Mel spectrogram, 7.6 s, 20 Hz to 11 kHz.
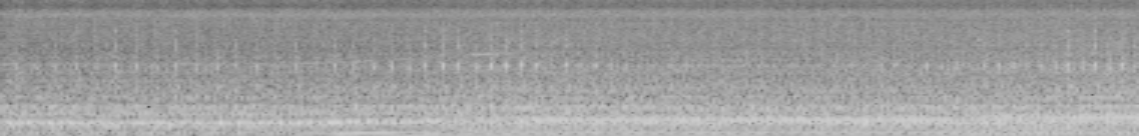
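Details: Mercedes W211 2009 3.5 engine: a light, fairly quick ticking knock over the idle, about three to four taps a second; engine knock, cause being investigated.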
